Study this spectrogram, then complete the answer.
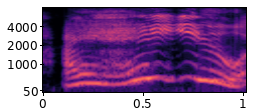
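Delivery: high-pitched angry outburst; furious scream. A narrator's reading. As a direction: scream it at your sister. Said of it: "I screamed to her".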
